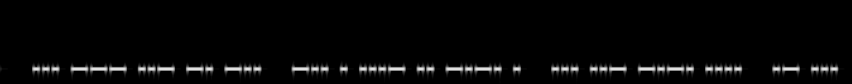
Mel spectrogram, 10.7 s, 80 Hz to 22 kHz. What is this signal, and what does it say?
Morse code, heard as a keyed tone, about 20 wpm, 750 Hz. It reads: SOUND DEVICE SUCH AS
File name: cwa / W1AW-Level3 / 20WPM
